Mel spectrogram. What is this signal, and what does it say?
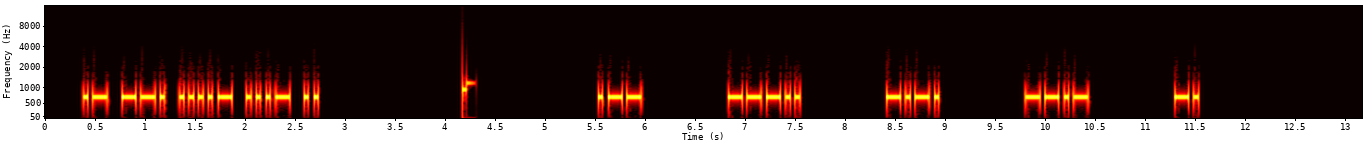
Morse code, heard as a keyed tone, about 25 wpm, spaced as for 13 wpm, 700 Hz. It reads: AG4VI W8CQN
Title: USA Call Signs - 5 Characters - 6x Character Spacing - 25wpm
